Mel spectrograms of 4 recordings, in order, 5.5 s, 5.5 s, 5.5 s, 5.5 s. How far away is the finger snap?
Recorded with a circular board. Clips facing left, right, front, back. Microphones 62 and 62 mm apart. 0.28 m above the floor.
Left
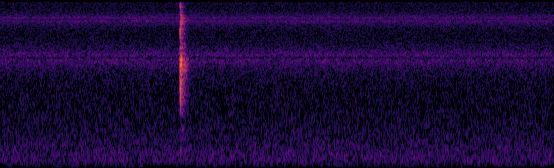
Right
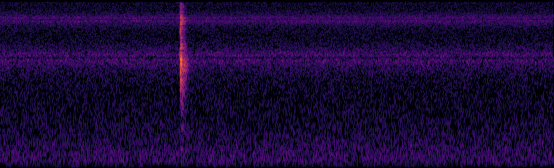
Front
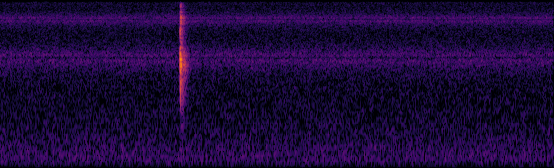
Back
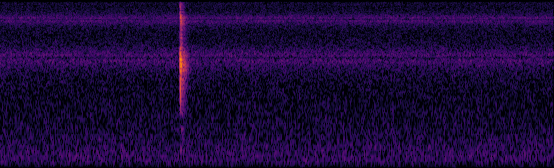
About 2 m.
